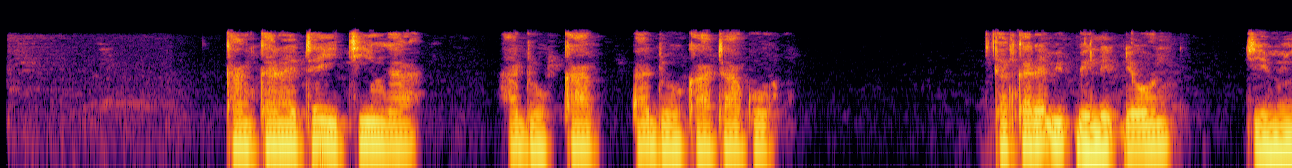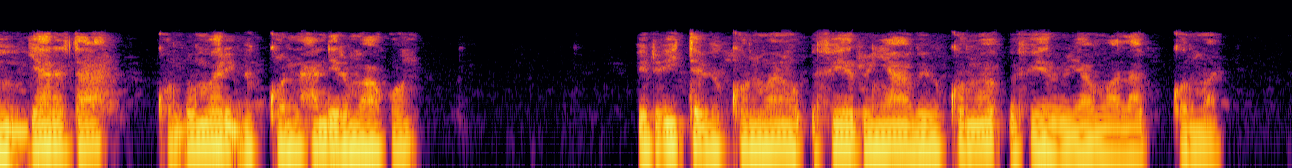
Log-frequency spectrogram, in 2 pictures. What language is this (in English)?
Fula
